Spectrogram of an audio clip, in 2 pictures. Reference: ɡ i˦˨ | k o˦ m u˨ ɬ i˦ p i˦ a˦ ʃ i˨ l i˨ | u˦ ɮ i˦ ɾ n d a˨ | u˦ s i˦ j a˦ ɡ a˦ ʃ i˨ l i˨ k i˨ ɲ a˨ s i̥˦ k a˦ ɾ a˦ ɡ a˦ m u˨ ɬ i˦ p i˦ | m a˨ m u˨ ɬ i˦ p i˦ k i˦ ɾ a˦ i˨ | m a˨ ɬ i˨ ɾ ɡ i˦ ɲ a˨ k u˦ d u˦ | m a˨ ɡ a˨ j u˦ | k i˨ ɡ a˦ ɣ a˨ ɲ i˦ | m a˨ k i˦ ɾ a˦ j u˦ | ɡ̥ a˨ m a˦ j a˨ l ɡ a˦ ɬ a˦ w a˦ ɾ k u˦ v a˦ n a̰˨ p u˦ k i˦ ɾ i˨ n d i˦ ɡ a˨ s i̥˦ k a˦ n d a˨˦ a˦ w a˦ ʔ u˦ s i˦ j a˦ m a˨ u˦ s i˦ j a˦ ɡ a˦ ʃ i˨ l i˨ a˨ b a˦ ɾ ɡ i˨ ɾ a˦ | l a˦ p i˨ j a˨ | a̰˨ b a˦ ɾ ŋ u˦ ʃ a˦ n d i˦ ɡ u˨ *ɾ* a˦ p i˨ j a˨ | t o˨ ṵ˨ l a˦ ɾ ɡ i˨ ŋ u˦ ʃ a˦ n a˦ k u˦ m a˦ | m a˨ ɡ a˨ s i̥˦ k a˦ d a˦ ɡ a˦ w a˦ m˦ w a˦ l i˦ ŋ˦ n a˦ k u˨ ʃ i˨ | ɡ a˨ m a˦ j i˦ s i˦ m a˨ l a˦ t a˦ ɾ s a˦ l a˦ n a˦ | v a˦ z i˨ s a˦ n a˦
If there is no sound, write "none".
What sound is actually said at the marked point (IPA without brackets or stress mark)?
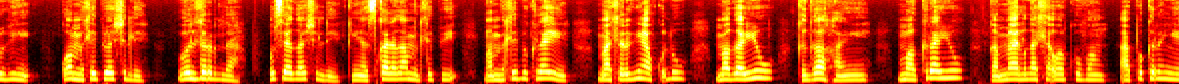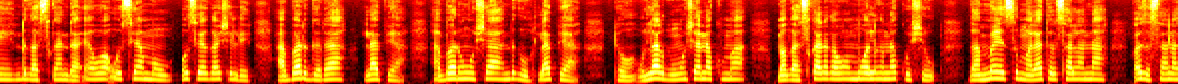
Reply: l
